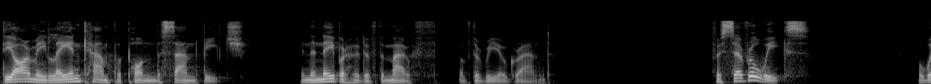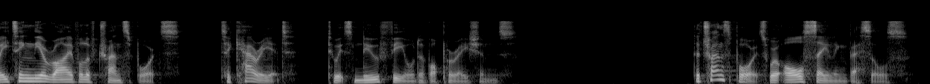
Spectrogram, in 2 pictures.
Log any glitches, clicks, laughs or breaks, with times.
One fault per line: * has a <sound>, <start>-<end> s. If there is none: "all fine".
all fine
